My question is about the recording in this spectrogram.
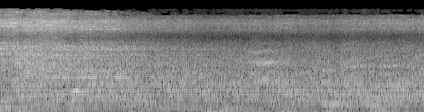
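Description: A steady, loud rumbling noise with no clear notes, a sound-effect passage in the dance routine's music mix.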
